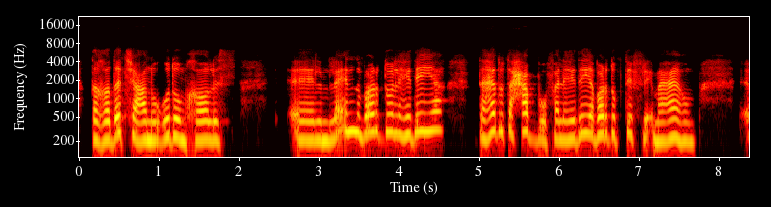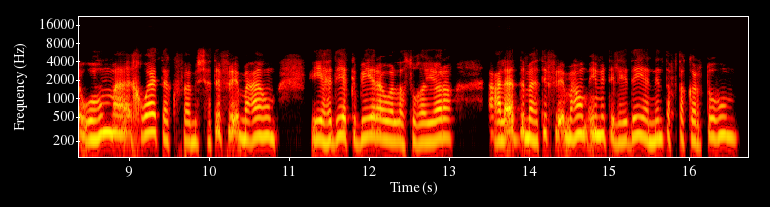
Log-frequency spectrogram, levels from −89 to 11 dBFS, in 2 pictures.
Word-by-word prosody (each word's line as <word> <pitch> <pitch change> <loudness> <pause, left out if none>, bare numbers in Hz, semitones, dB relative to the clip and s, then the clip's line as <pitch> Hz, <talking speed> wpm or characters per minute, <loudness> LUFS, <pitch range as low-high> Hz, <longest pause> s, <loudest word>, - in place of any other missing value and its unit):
تغاضيتش 215 +4 +2
عن 210 +1 +5
وجودهم 225 +2 +1
خالص، 210 0 0 0.9
آآ 210 0 -1
لإن 230 +8 0
برضه 280 +1 +1
الهدية 280 +4 0 0.5
تهادوا 290 0 +2
تحابوا، 285 -5 +3
فالهدية 220 +5 -1
برضه 255 +1 +2
بتفرق 245 -2 -7
معاهم، 205 -1 +1 0.7
وهُم 250 +4 +2
إخواتك 265 -2 +1
فمش 200 -1 -6
هتفرق 255 +2 -3
معاهم 230 +1 +1 0.4
هي 215 -2 +1
هدية 240 +4 +1
كبيرة 235 +2 -1
والّا 205 -1 0
صغيرة، 210 +4 0 0.5
على 215 +1 +4
قد 230 - +2
ما 230 -4 +2
هتفرق 255 +2 -4
معاهم 255 +3 +1
قيمة 255 +1 0
الهدية 230 +3 -2
إن 205 0 -2
أنت 225 0 -4
افتكرتهم. 235 +2 -4
230 Hz, 120 wpm, -23 LUFS, 210-255 Hz, 0.9 s, عن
